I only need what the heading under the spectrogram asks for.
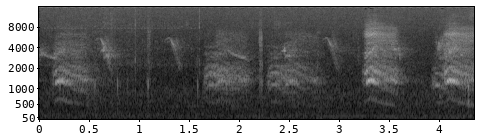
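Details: A large extended crow family on 4 April 2015, apparently pairing up; rasping, drawn-out caws repeat roughly every second, near and far birds alternating, with a couple of louder calls toward the end.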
